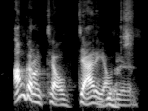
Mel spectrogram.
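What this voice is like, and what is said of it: Valley Girl voice. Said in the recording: “This is like the obnoxious girl talk. ... the way you're doing it right now. Whatever you're doing right now. ... Okay, there you go. That's Valley Girl.”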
